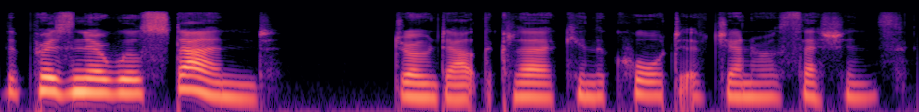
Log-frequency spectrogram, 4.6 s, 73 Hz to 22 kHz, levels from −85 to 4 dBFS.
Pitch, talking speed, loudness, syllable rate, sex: 175 Hz, 185 wpm, -20 LUFS, 5.1 syllables/s, female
